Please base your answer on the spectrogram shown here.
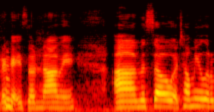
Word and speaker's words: NAMI: And it's NAMI. Yes. Which is how I thought you'd pronounce it, but you never know.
